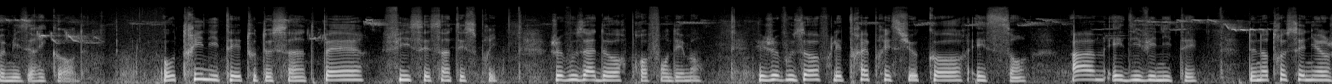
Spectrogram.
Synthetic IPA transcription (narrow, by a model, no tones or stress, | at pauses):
əmizeʁikɔ̰ʁd̪ | ot̪χinit̪et̪ut̪sɛ̃t̪pɛʁfisesɛ̃t̪ɛspχiʒ̥əvuzad̪ɔʁpχɔfɔ̃d̪emɑ̃ | eʒəvuzɔfʁəlet̪χɛpχesjøkɔʁesɑ̃ | amed̪ivinit̪ed̪̥ənɔt̪χəseɲœʁ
